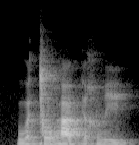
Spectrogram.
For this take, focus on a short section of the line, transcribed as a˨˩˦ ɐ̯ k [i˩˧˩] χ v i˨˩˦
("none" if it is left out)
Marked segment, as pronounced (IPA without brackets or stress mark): i˩˧˩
